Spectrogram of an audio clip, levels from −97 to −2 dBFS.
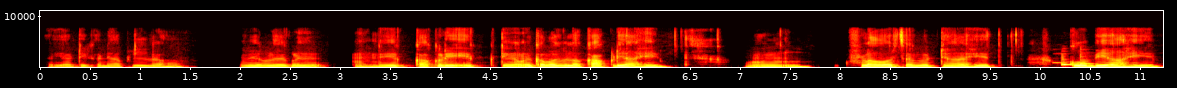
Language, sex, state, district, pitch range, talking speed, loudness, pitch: Marathi, male, Maharashtra, Dhule, 130-140 Hz, 95 wpm, -20 LUFS, 135 Hz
